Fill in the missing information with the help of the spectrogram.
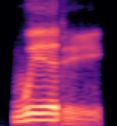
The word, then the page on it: weirdie: British English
